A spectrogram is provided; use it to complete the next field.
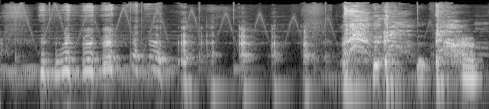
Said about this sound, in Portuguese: mano, tô até tossindo.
